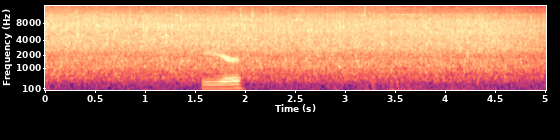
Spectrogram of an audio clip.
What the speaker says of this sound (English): And here's a little shot of the river.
